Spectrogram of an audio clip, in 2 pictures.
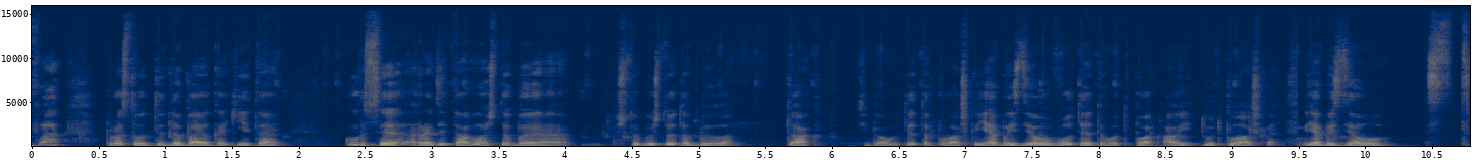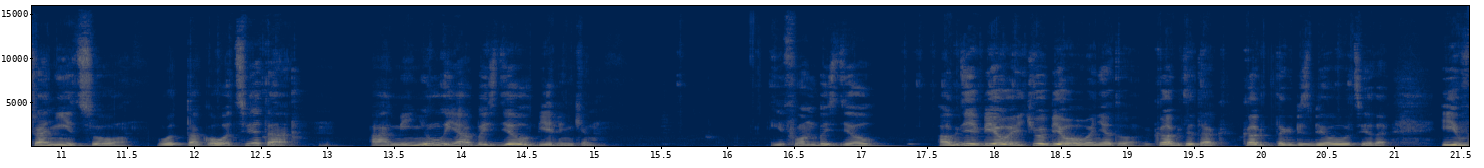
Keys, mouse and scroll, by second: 0.5 shift+Up, 2.1 shift+click, 2.3 shift+click, 4.2 ctrl+z, 4.9 space, 5.4 space, 6.7 ctrl+z, 6.9-7.3 ctrl+scroll down 1, 7.3 ctrl+click, 8.3 ctrl+z, 9.0 Delete, 9.4 ctrl+click, 13.6 ctrl+click.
